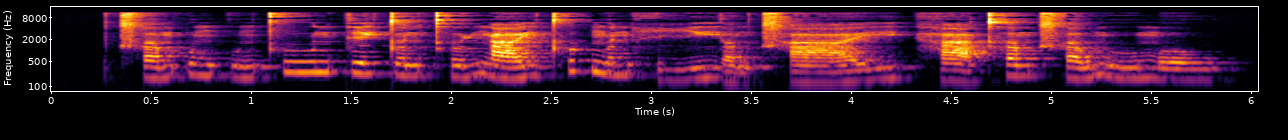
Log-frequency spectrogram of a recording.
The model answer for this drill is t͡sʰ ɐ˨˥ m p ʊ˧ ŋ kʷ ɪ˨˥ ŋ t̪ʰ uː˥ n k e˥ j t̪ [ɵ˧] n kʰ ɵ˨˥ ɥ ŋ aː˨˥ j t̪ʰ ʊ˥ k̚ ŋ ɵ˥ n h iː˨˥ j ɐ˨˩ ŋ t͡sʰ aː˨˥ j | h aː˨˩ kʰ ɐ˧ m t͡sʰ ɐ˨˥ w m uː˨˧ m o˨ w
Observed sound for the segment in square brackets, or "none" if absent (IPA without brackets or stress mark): ɵ˧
